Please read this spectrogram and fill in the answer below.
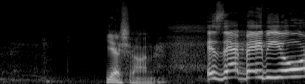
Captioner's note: sighs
